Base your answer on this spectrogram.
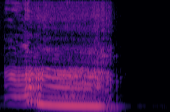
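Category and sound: animal, lion roaring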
